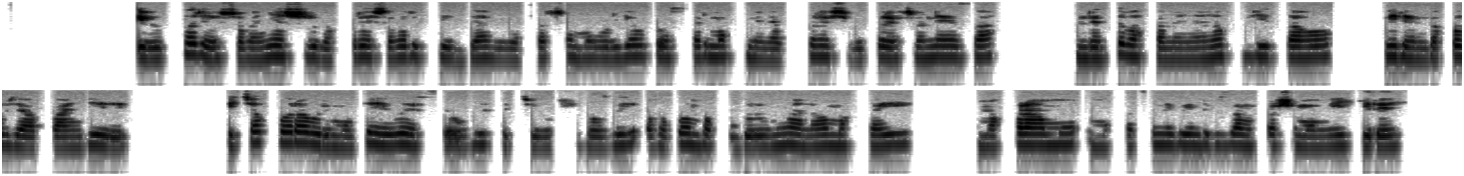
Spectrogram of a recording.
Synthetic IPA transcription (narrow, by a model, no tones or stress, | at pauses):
iβiko̞ɾe̞ʃoaβaɲe̞ːʃuːɾiβako̞ɾe̞ːʃaβaɾikwiːdzaβiβafaʃamuβuɾjo̞βɡo̞ːsehaɾimo̞k̚ume̞ɲaβuko̞ɾe̞ʃiβiko̞ɾe̞ʃone̞ːza | nde̞t͡se̞βakame̞ɲano̞kuβjiːtaho̞ | βiɾiːnbako̞βjaːkaːɲɟiɾe̞ | icako̞ɾaβuɾimubjeːjiwe̞ːse̞uβiːticieβuʃo̞βo̞ziaβaɡo̞ːmbak̚uɡuɾiɾumŋaːnawamakaji | umakoɾamuumukat͡siniβiːndiβizaːmufaʃamumɲiɟiɾe̞je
